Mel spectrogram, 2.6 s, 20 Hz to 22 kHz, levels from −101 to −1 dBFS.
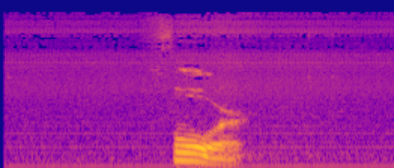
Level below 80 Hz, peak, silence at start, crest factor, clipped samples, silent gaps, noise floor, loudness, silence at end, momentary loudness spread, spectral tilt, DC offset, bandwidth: -56 dBFS; -8 dBFS; 1.05 s; 20 dB; under 0.1%; none; -48 dBFS; -22 LUFS; 1 s; 26 LU; -6.5 dB/octave; under 0.1%; 17 kHz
